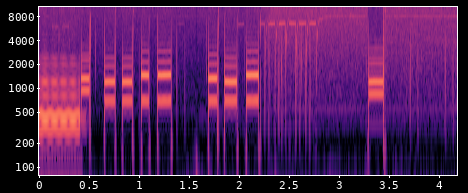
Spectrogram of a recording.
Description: DTMF, heard as telephone touch tones, tones of about 120 ms. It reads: 01133 213 7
